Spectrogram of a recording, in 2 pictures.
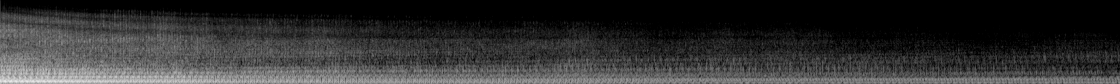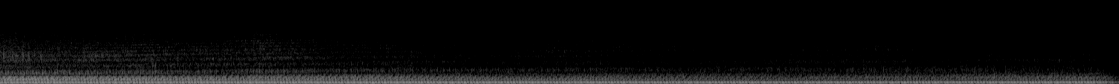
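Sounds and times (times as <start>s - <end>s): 
low-level flyby: 0.0s - 14.0s.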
